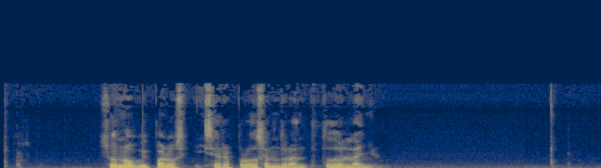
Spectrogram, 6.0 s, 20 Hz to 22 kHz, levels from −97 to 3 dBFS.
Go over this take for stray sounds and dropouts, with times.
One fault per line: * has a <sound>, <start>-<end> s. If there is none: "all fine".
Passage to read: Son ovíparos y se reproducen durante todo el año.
all fine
